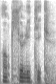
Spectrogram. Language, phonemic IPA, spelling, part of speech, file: French, /ɑ̃k.sjɔ.li.tik/, anxiolytique, adjective / noun, Fr-anxiolytique.ogg
- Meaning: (adjective) anxiolytic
